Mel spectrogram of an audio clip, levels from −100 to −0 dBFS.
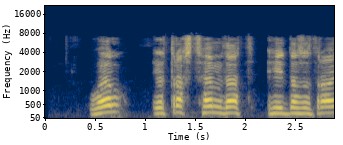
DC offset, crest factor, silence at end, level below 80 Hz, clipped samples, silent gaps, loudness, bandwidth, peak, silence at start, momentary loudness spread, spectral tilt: under 0.1%; 14 dB; 0 s; -60 dBFS; under 0.1%; none; -18 LUFS; 7.6 kHz; -2 dBFS; 0.45 s; 11 LU; -3.5 dB/octave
